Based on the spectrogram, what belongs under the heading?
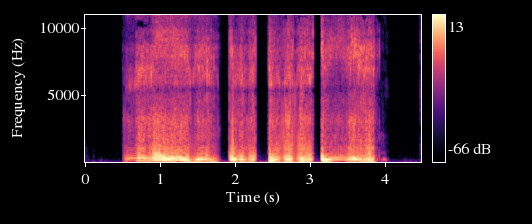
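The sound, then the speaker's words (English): A loud Bronx cheer sound effect played at the press of a button: one long, buzzy raspberry with a wobbling pitch, followed by three shorter blats in quick succession, with no talking. “In New York, it's womp, womp, womp, womp, womp, or actually the Bronx cheer.”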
